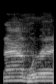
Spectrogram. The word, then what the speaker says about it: Favre: And the guy couldn't even pronounce his name, Brett Favre or something like that. – Favre, yep.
